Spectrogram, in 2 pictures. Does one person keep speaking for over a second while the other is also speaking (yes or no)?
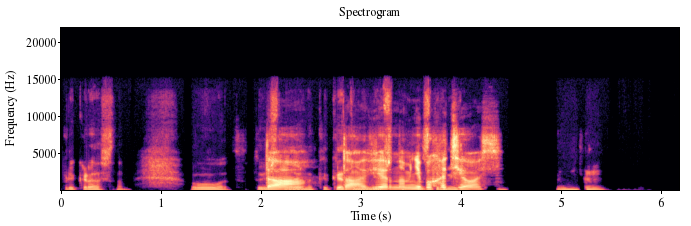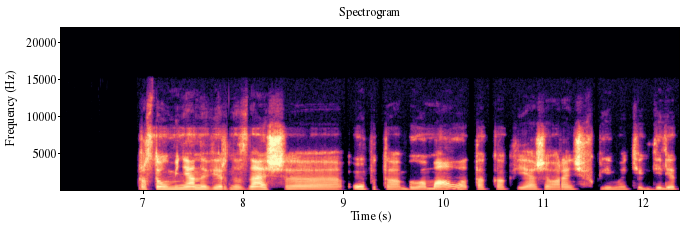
yes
